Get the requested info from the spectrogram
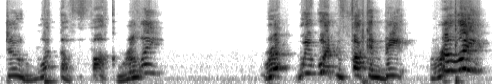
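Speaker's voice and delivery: high, incredulous pretend retort, climbing to a very high really; a hint of imagined scorn at the father; mock disbelief at father. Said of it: "I'd be looking at him like".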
